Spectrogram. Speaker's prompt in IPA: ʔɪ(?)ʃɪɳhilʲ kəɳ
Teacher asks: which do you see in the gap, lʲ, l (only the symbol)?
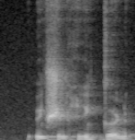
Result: lʲ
